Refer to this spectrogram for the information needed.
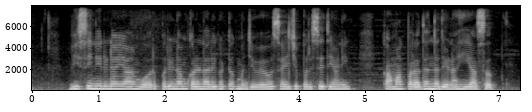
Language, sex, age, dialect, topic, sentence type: Marathi, female, 25-30, Southern Konkan, banking, statement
